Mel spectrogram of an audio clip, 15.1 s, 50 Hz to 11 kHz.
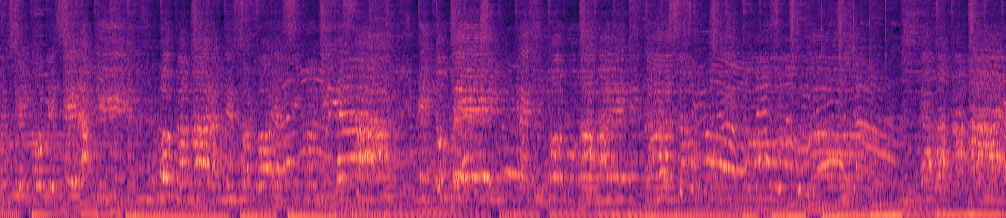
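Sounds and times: band accompaniment with bass line: 0.0 - 15.0
choir singing: 0.0 - 15.0.

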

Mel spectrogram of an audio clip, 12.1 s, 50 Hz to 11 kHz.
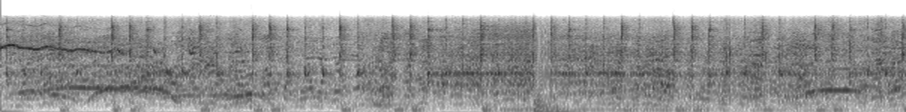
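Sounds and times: techno over club sound system: 0.0 - 12.0
deep bass note: 6.6 - 8.8.

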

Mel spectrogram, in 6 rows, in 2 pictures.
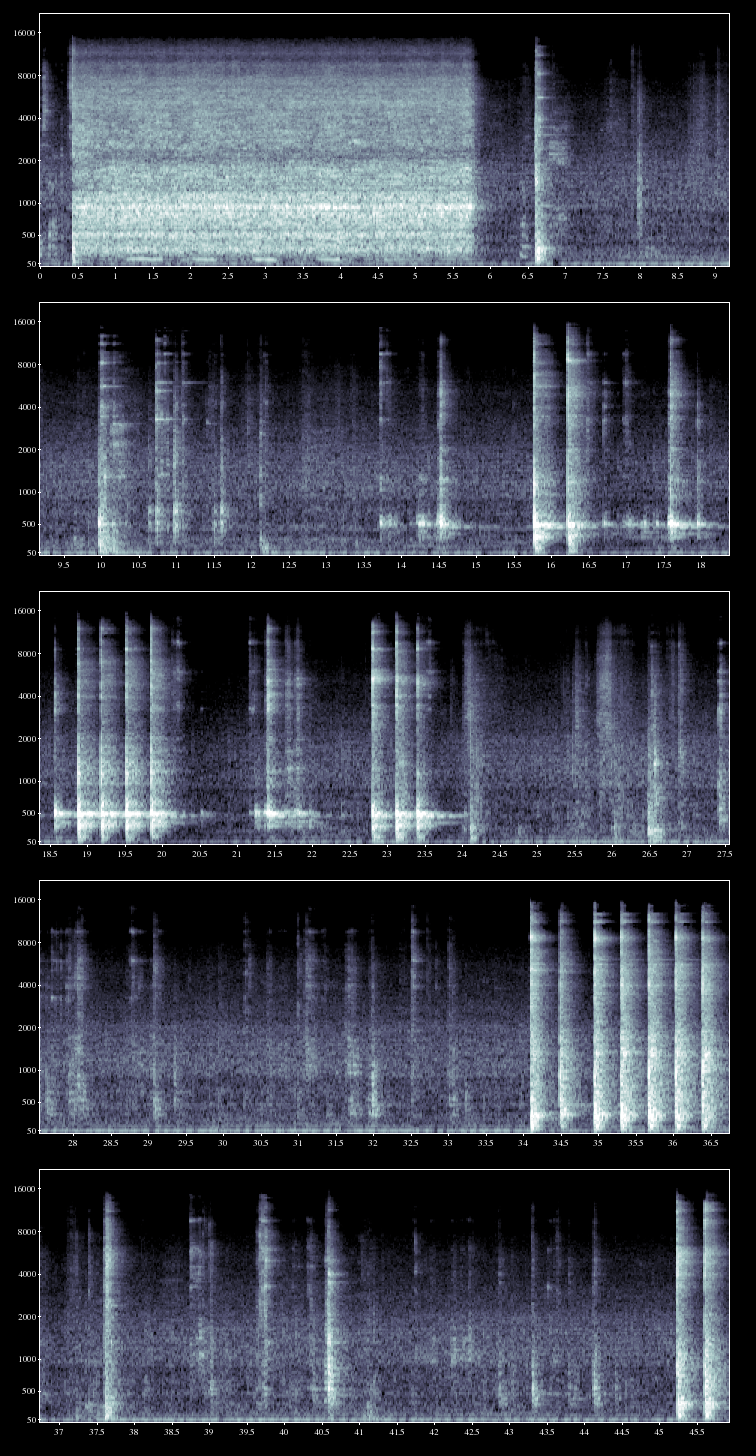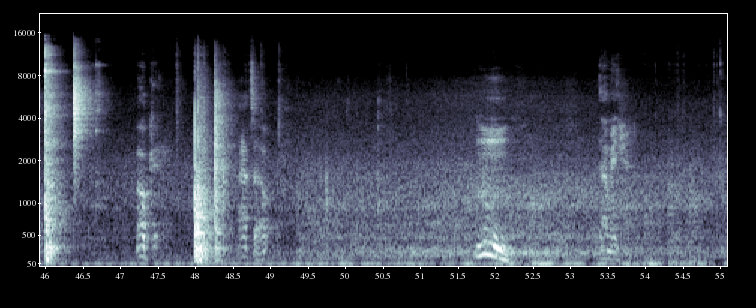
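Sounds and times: hammer striking metal punch: 15.8 - 16.8, 17.6 - 20.4, 22.8 - 24.1.

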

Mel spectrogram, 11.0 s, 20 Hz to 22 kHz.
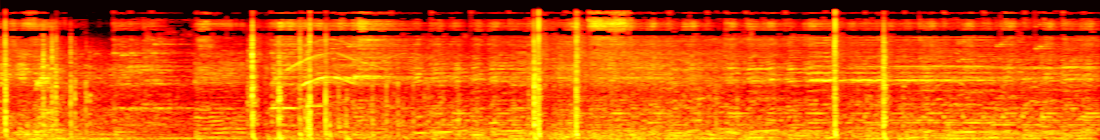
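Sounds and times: fireworks bursting with sharp bangs: 0.0 - 1.6, 2.4 - 9.5
music soundtrack: 0.0 - 11.0.

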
